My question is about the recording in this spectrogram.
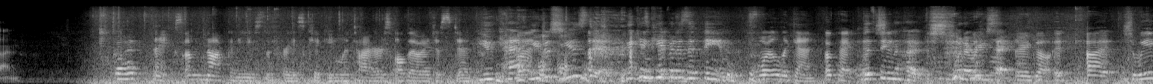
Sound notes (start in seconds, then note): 4.9 laughter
